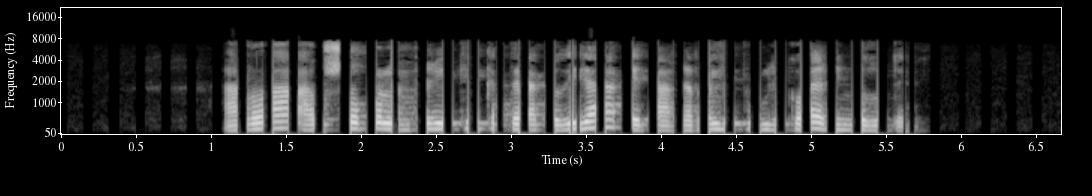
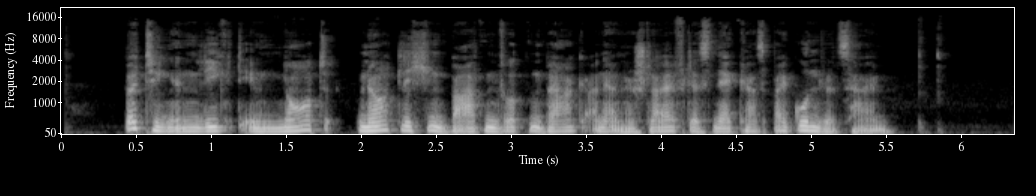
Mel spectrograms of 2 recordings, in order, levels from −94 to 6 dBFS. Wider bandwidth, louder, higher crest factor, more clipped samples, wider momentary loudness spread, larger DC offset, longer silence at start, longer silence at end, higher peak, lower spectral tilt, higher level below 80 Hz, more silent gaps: second, 7.8 kHz vs 14 kHz; first, -17 LUFS vs -23 LUFS; about the same, 18 dB vs 16 dB; neither; first, 10 LU vs 7 LU; neither; first, 1.1 s vs 0.45 s; first, 1.05 s vs 0.8 s; first, 0 dBFS vs -6 dBFS; second, -4.5 dB/octave vs -7.5 dB/octave; about the same, -48 dBFS vs -48 dBFS; first, 4.27-4.31 s vs none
